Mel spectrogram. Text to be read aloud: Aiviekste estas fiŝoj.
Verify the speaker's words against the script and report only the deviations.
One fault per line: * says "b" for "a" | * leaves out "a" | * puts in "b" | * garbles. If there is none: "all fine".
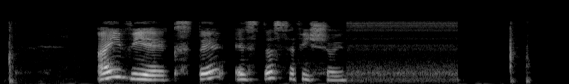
all fine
